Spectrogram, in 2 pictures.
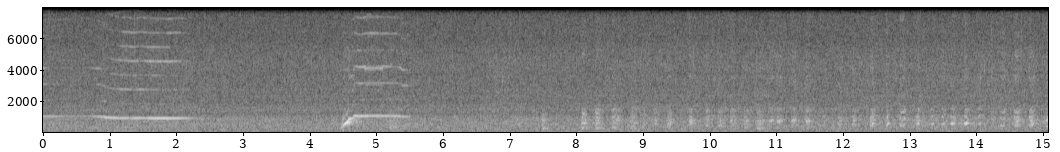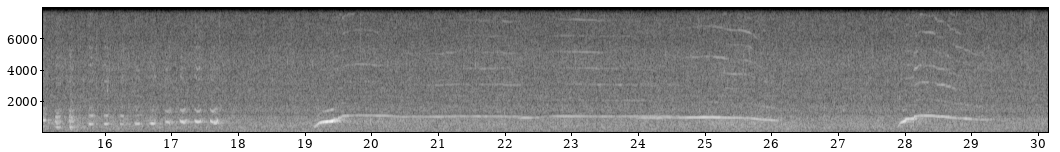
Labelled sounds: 0.8	2.1	humpback whale, 0.81 to 7.8 kHz
4.6	5.5	humpback whale, 0.78 to 7.6 kHz
19.2	21.9	humpback whale, 0.78 to 5.2 kHz
22.2	23.5	humpback whale, 0.84 to 7.3 kHz
24.0	26.1	humpback whale, 0.78 to 6.9 kHz
28.0	29.1	humpback whale, 0.78 to 6.5 kHz

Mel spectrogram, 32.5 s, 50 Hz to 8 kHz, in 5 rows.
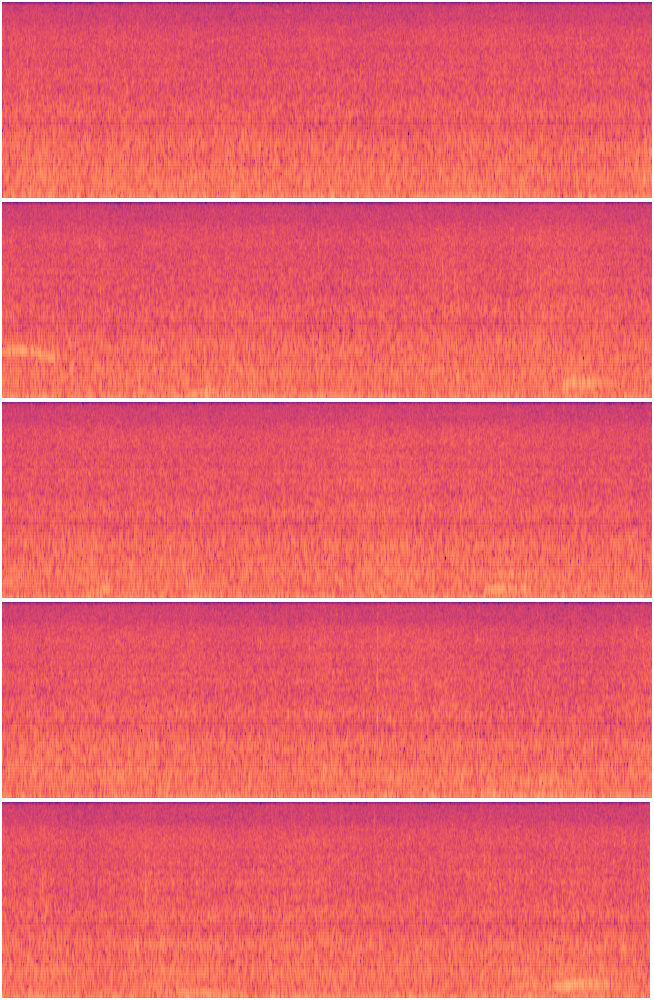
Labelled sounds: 6.5	6.8	humpback whale, 0.78 to 0.84 kHz

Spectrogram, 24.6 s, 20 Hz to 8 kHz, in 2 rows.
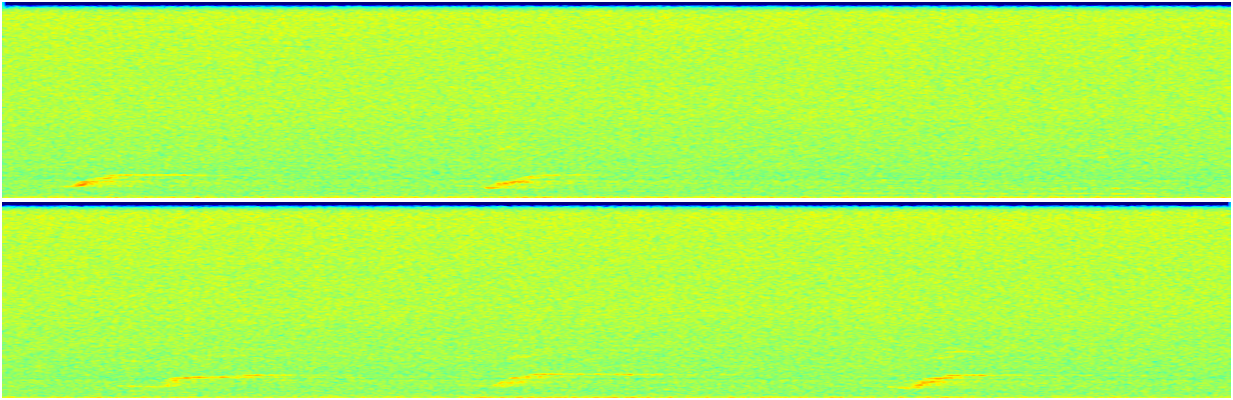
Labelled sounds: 0.9	1.6	humpback whale, 0.80 to 1.0 kHz
5.1	5.6	humpback whale, 0.80 to 1.0 kHz
13.9	15.0	humpback whale, 0.80 to 1.1 kHz
17.4	17.9	humpback whale, 0.80 to 1.1 kHz
21.5	22.2	humpback whale, 0.80 to 2.0 kHz

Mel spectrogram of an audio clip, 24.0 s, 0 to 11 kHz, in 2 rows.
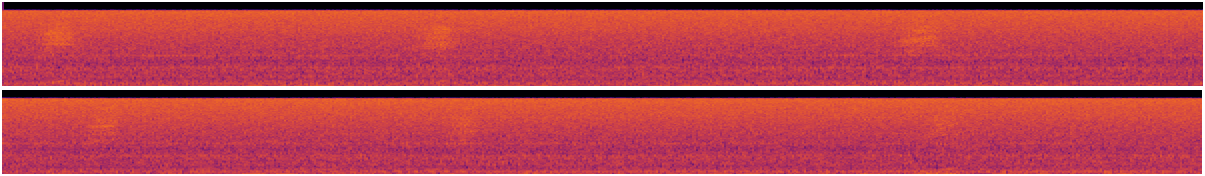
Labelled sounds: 9.1	9.3	humpback whale, 2.1 to 2.5 kHz
12.9	13.2	humpback whale, 2.4 to 2.7 kHz

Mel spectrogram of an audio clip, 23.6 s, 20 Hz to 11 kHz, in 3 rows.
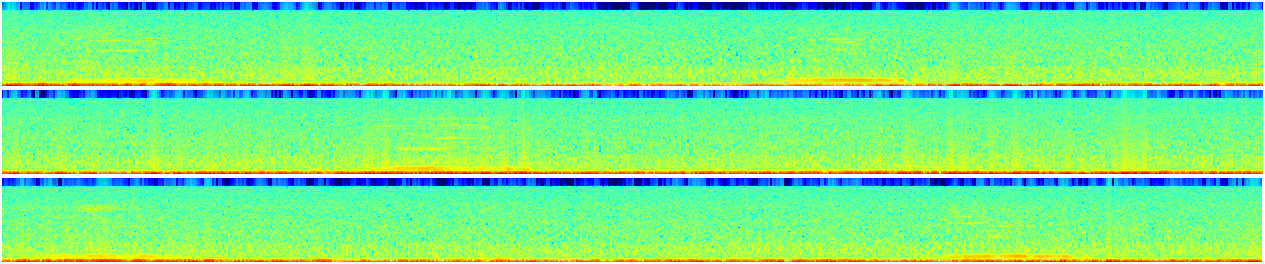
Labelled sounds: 0.6	0.9	humpback whale, 1.5 to 2.3 kHz
5.1	5.4	humpback whale, 2.3 to 2.5 kHz
10.3	10.9	humpback whale, 0.99 to 3.5 kHz
16.2	16.5	humpback whale, 3.1 to 3.4 kHz
21.7	21.9	humpback whale, 1.7 to 1.8 kHz

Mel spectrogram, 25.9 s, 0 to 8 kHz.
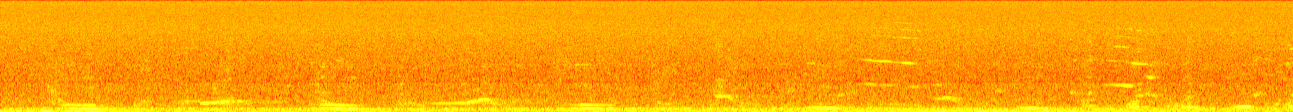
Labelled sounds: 17.2	18.3	humpback whale, 1.3 to 4.3 kHz
22.3	23.1	humpback whale, 0.86 to 2.3 kHz

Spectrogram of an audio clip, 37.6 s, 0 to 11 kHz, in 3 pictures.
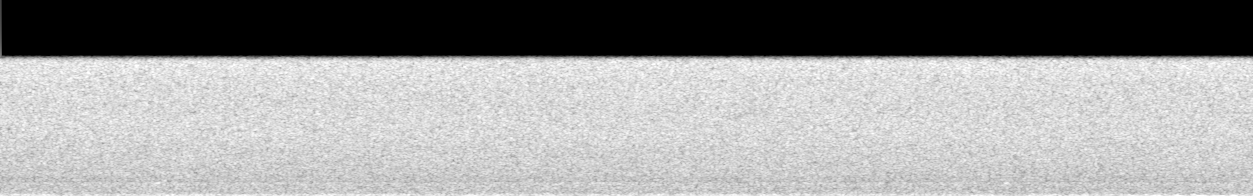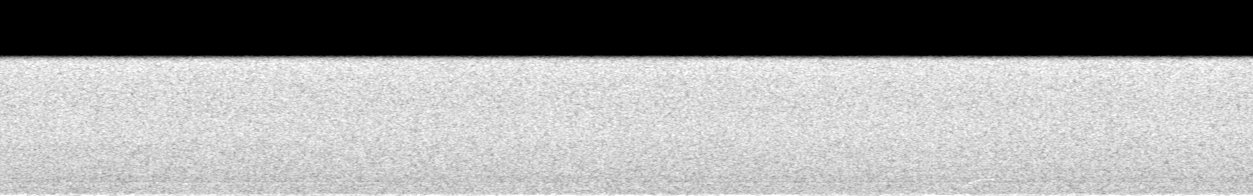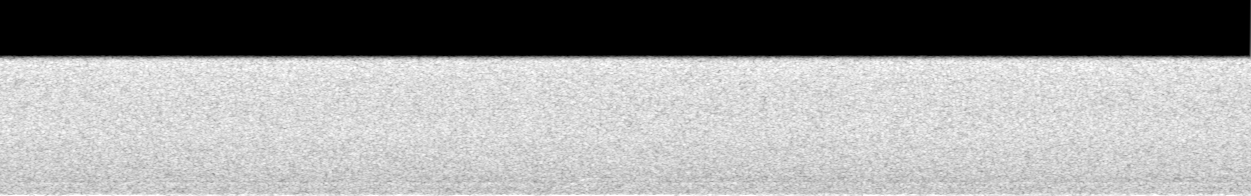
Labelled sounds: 22.2	22.5	humpback whale, 0.80 to 0.99 kHz

